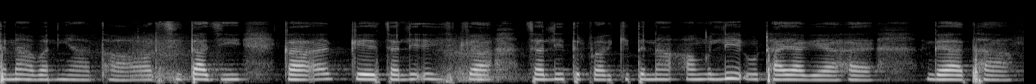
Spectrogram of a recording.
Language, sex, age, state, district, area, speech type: Hindi, female, 30-45, Bihar, Samastipur, rural, spontaneous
